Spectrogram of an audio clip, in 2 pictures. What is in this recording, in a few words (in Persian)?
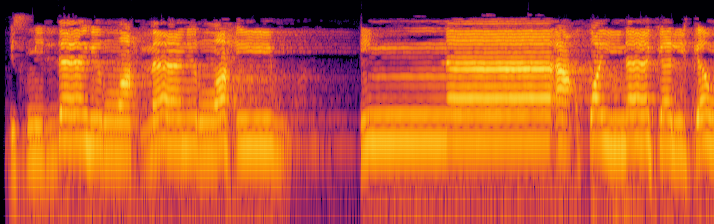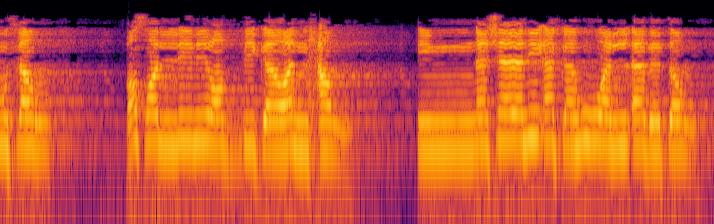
tartil sooreh kosar; quran; abdulbasit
